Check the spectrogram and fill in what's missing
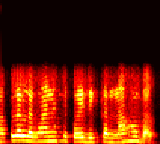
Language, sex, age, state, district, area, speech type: Hindi, female, 60+, Uttar Pradesh, Ayodhya, rural, conversation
